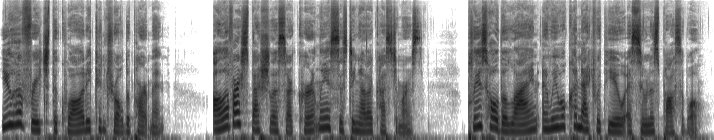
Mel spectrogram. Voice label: IVR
